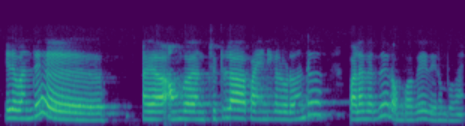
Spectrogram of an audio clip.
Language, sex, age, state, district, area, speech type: Tamil, female, 30-45, Tamil Nadu, Namakkal, rural, spontaneous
